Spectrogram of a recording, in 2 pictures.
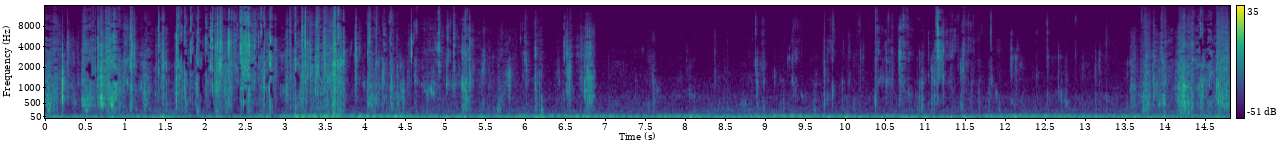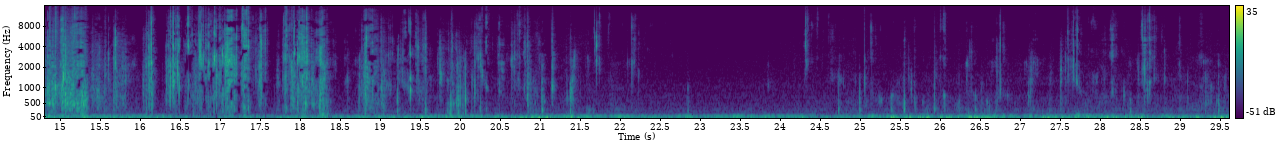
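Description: Close-up chewing and crunching of food: granola, nuts and fruit from a yogurt bowl being bitten and chewed, a dense run of crisp crackles and clicks. The crunching is loudest near the start, about halfway through and a few seconds later, and quieter chewing fills the gaps.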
